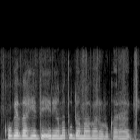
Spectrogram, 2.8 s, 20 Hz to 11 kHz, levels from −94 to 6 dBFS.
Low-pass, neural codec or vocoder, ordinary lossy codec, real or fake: 7.2 kHz; none; none; real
